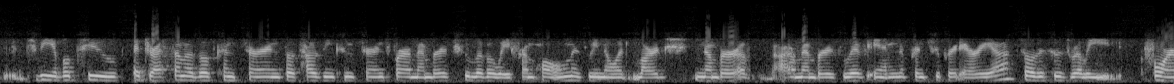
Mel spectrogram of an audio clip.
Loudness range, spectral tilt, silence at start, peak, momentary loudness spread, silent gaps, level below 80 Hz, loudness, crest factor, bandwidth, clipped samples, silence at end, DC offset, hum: 1 LU; -5.5 dB/octave; 0 s; -6 dBFS; 4 LU; none; -76 dBFS; -21 LUFS; 16 dB; 16.5 kHz; under 0.1%; 0 s; under 0.1%; none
